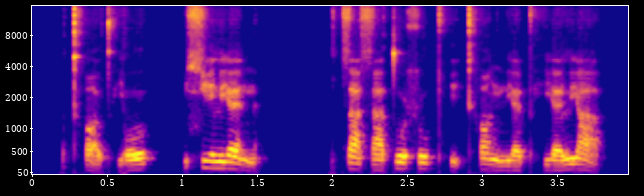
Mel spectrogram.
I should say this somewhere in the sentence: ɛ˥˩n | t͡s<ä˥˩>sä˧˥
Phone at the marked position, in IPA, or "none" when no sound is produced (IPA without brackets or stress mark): ä˥˩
